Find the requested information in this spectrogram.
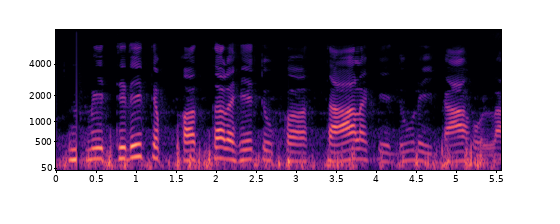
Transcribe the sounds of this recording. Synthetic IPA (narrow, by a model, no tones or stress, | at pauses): mmit̪ilit̪pət̪ːəɾɦet̪upət̪aːlked̪uːlikaːɦoːlːa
